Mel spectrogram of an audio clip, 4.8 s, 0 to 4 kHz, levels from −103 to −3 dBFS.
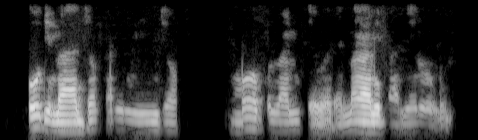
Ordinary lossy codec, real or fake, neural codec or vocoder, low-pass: none; real; none; 3.6 kHz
